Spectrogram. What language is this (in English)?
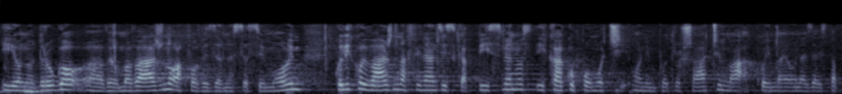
Croatian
